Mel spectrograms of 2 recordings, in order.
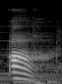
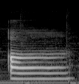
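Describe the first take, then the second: First: The pitch falls sharply from high to low. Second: The pitch stays high and level throughout. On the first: "The fourth tone is a short, sharply falling tone" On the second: "The first tone in Mandarin is high and level"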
